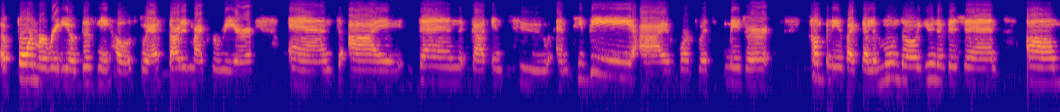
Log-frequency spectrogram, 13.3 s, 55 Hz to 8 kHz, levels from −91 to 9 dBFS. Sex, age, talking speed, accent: female, 20-39, 115 wpm, American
